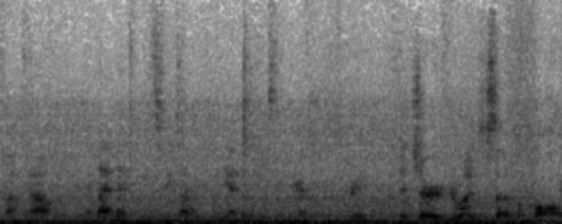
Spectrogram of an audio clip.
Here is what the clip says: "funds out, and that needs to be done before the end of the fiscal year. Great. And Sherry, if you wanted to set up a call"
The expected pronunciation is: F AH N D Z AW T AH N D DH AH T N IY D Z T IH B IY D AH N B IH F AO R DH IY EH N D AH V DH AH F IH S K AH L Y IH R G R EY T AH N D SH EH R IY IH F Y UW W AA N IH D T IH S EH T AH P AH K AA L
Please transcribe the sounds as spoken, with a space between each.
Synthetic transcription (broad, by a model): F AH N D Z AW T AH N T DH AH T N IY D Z T IH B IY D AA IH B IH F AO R DH IY EH N D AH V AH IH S AH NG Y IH R G R EY T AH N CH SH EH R IH F Y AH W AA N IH T IH S EH T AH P AH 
